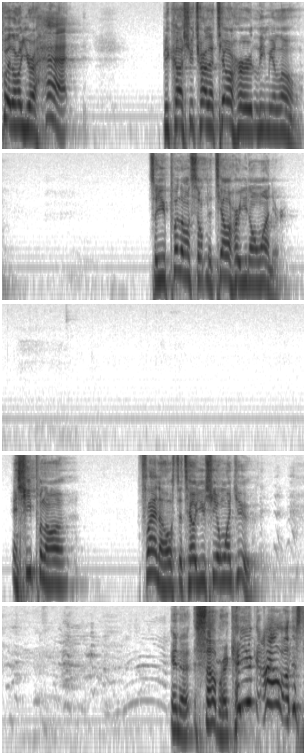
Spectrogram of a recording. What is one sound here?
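A man speaks with animation through a microphone in bursts, pausing between phrases.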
